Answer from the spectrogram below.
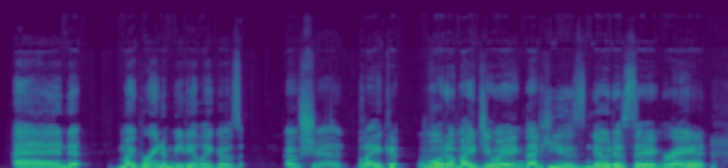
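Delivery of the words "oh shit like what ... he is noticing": mock rising, alarmed, panicked inner voice. Retelling a moment of sudden worry: retelling own panicked thought. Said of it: "I immediately go, like, panic mode".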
